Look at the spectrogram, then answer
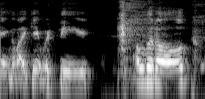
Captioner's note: laughing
